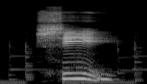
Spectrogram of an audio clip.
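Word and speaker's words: 詩: Oh h I've never heard anyone call a poem on the top Japanese she. It really is pronounced she.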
